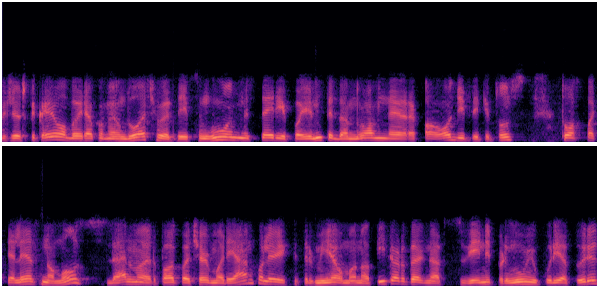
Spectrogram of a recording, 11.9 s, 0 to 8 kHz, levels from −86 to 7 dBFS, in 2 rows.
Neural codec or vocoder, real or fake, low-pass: codec, 24 kHz, 0.9 kbps, WavTokenizer, medium speech release version 2; fake; 7.2 kHz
